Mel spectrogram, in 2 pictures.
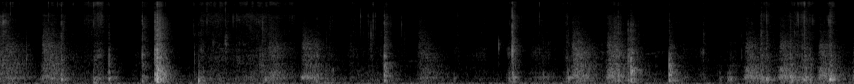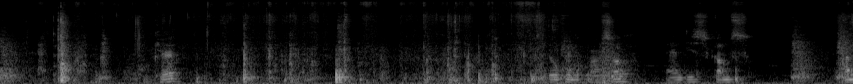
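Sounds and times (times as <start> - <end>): plastic packaging crinkling: 0.0 - 8.2.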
